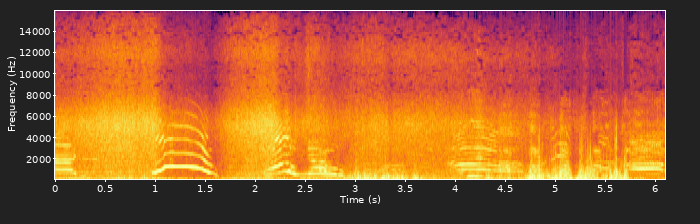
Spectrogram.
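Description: Waves crash against rocks and spray into the air.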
